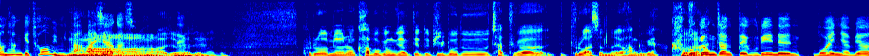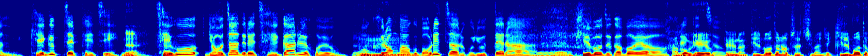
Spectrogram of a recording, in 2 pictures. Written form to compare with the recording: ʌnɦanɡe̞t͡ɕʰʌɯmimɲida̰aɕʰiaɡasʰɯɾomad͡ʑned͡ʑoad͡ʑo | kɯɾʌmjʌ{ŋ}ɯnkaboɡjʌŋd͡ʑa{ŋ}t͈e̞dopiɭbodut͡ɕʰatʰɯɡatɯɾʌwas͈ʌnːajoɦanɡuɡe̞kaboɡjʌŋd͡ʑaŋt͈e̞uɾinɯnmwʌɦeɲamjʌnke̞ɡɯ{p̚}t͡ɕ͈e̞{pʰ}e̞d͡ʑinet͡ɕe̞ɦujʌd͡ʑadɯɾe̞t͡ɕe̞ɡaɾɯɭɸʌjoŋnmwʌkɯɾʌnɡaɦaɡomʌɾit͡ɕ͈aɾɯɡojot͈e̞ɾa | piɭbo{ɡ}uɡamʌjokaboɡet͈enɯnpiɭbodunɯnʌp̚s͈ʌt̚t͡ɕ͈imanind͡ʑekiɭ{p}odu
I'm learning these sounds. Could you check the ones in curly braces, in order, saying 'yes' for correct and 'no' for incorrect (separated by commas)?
no, yes, yes, yes, no, no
